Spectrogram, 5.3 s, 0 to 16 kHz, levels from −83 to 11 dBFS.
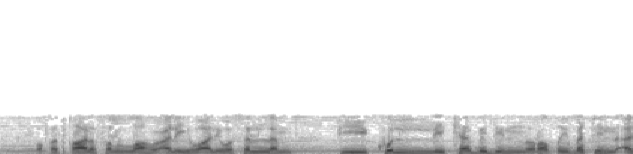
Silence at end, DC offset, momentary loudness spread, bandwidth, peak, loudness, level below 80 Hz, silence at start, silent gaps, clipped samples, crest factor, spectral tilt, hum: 0 s; under 0.1%; 11 LU; 4.3 kHz; -6 dBFS; -23 LUFS; -56 dBFS; 0 s; none; under 0.1%; 18 dB; -12 dB/octave; none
